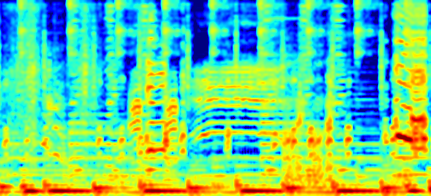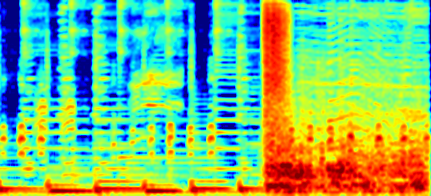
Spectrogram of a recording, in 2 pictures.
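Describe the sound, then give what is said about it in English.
Hens clucking and a rooster calling in quick bursts over bouncy, steady background music, ending in a louder, noisy flurry of farmyard sound. “We have to feed these animals now. The hen, the chicks, the rooster, the duck, the goose.”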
